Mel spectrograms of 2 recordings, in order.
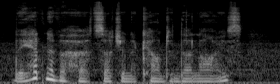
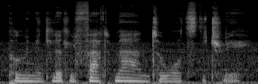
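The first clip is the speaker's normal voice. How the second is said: plain reading voice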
